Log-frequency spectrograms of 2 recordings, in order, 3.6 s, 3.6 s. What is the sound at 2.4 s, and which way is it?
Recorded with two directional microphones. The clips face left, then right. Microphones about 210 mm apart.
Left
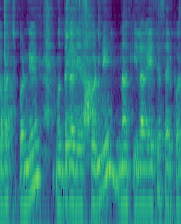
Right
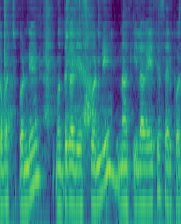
Speech, 55° right (ahead or behind).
